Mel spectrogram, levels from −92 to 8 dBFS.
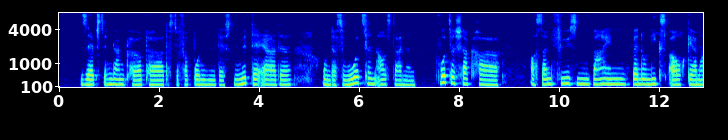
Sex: female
